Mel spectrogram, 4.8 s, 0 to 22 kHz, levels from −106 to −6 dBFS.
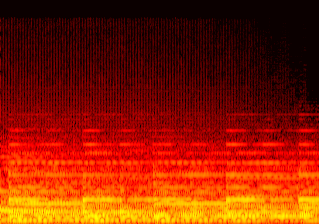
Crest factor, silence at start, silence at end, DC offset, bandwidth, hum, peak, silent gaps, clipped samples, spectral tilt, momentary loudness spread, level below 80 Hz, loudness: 12 dB; 0 s; 0 s; under 0.1%; 4.7 kHz; none; -22 dBFS; none; under 0.1%; -11 dB/octave; 4 LU; -46 dBFS; -37 LUFS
